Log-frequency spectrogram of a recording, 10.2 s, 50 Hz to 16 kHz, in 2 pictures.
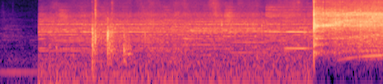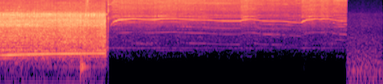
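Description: A power tool trims a car's brake dust shield during a Supra/SC300 caliper rebuild, whining steadily with a shift to a louder, harsher grinding section before settling into a high tonal whir and stopping.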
